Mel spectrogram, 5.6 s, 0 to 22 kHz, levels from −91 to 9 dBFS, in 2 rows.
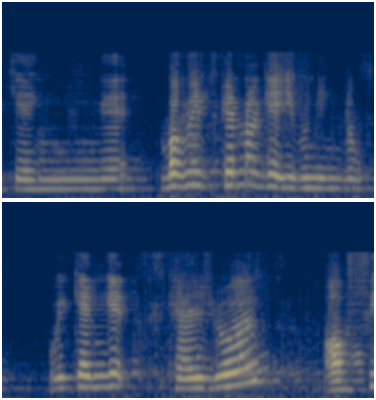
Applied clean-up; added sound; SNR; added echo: neural separator model SepFormer DNS4.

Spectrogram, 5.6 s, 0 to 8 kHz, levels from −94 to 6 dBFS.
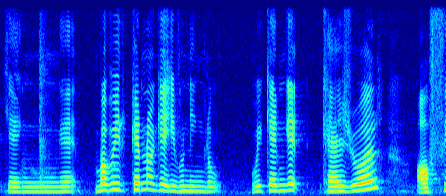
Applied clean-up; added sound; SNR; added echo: none; none; none; none.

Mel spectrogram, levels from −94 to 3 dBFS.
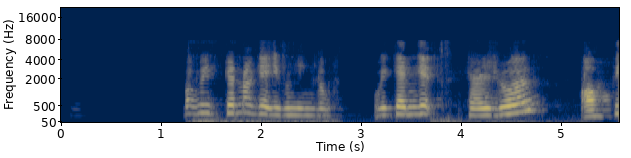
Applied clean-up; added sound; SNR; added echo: neural mask model DeepFilterNet 3.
